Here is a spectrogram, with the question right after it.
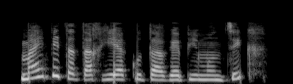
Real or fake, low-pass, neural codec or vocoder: fake; 7.2 kHz; vocoder, 22.05 kHz, 80 mel bands, Vocos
